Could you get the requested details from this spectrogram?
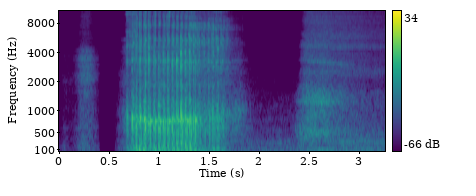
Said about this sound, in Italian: Poi, soddisfatto, torna a letto e inizia a russare.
